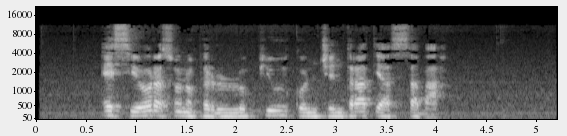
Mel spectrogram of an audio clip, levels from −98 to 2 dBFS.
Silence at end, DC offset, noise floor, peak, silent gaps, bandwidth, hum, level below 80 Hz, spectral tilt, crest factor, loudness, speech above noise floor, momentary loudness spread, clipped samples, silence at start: 1.15 s; under 0.1%; -50 dBFS; -2 dBFS; none; 11.5 kHz; none; -50 dBFS; -5 dB/octave; 18 dB; -19 LUFS; 32 dB; 7 LU; under 0.1%; 0.65 s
